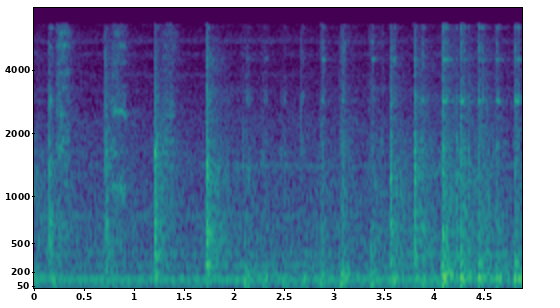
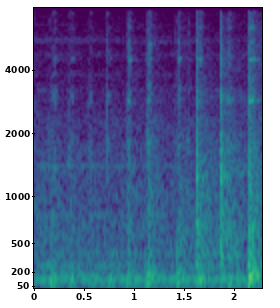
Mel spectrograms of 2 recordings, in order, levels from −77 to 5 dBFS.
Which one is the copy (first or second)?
first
